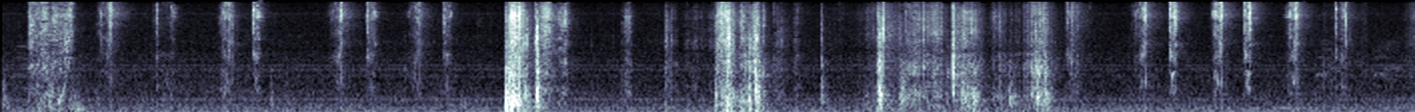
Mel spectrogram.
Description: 用剪刀切割
描述：剪刀切割的声音效果
Tag: 剪刀 切割 剪刀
